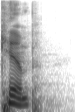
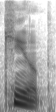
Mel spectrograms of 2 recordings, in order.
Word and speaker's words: Kemp: You know, that's drawn out elongated vowel sound, right? – Yeah, like it's not Kemp, it's Kemp. – Kemp. – Right? Like, that's how you say it.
